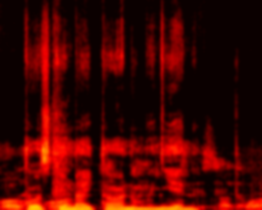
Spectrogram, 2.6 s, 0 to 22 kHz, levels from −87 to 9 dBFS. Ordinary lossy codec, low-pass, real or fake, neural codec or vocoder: none; none; fake; vocoder, 44.1 kHz, 128 mel bands, Pupu-Vocoder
